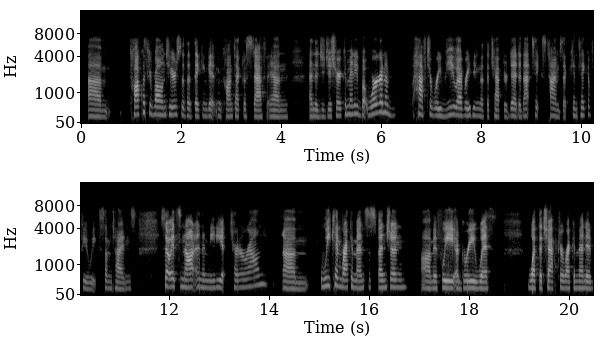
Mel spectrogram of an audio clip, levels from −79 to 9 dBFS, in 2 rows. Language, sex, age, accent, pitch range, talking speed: English, female, 30-49, American, 180-220 Hz, 185 wpm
